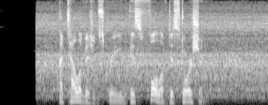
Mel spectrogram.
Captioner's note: white noise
